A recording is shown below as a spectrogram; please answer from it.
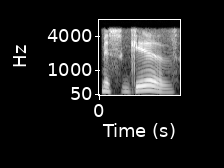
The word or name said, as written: misgive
